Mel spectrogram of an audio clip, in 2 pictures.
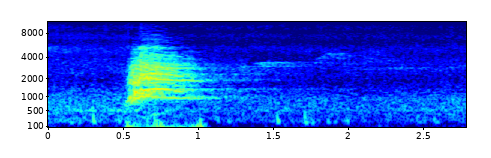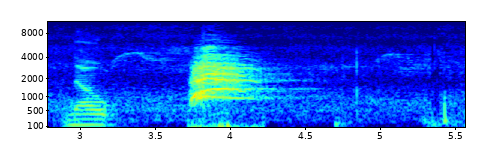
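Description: Two loud, harsh screaming cries about three seconds apart, each a strained, raspy shriek, with a shorter rising wail between them: the call of a fisher cat.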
